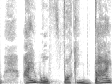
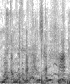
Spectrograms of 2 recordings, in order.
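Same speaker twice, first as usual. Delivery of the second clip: high yell through laughter; mock fury; laughing outraged yell; 4 dB louder than usual. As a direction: shriek it out in disbelief. Retold outrage.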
